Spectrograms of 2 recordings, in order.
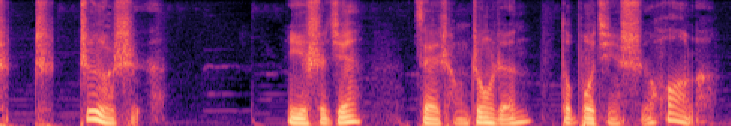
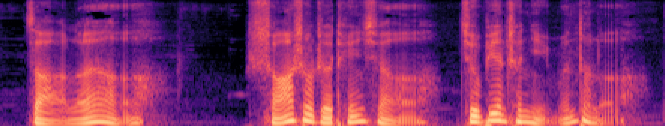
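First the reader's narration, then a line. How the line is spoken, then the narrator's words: Leisurely, distant voice. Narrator (Chinese): 一个声音悠悠的传来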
